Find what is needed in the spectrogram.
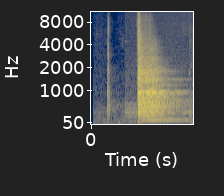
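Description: A sharp click, then a single loud ringing strike of several tones that dies away slowly over about a second, like a chime or chord hit used as an intro sound effect.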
